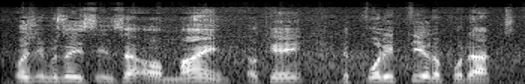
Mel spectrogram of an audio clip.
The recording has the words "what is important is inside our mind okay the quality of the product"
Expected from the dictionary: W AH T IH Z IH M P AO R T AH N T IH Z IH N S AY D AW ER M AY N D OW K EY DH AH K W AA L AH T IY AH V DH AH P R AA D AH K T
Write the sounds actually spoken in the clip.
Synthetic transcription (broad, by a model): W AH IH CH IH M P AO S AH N IH S IH N S AY D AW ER M AY N OW K EY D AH K W AA L AH T IY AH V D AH P R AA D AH K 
